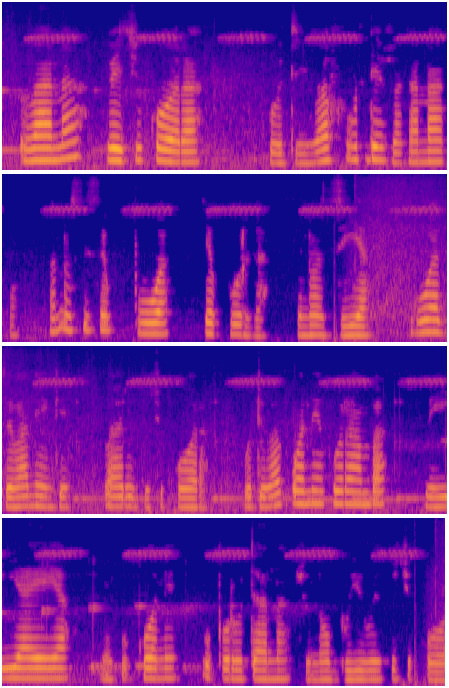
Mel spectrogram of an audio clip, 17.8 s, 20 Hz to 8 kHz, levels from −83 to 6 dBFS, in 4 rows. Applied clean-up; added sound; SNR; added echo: none; Boom + Marimba, xylophone; 18 dB; none.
